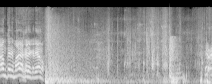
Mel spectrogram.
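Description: A man speaking, cut off about a second in by a single loud bang whose rush of noise dies away over about a second, followed by a few faint knocks.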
